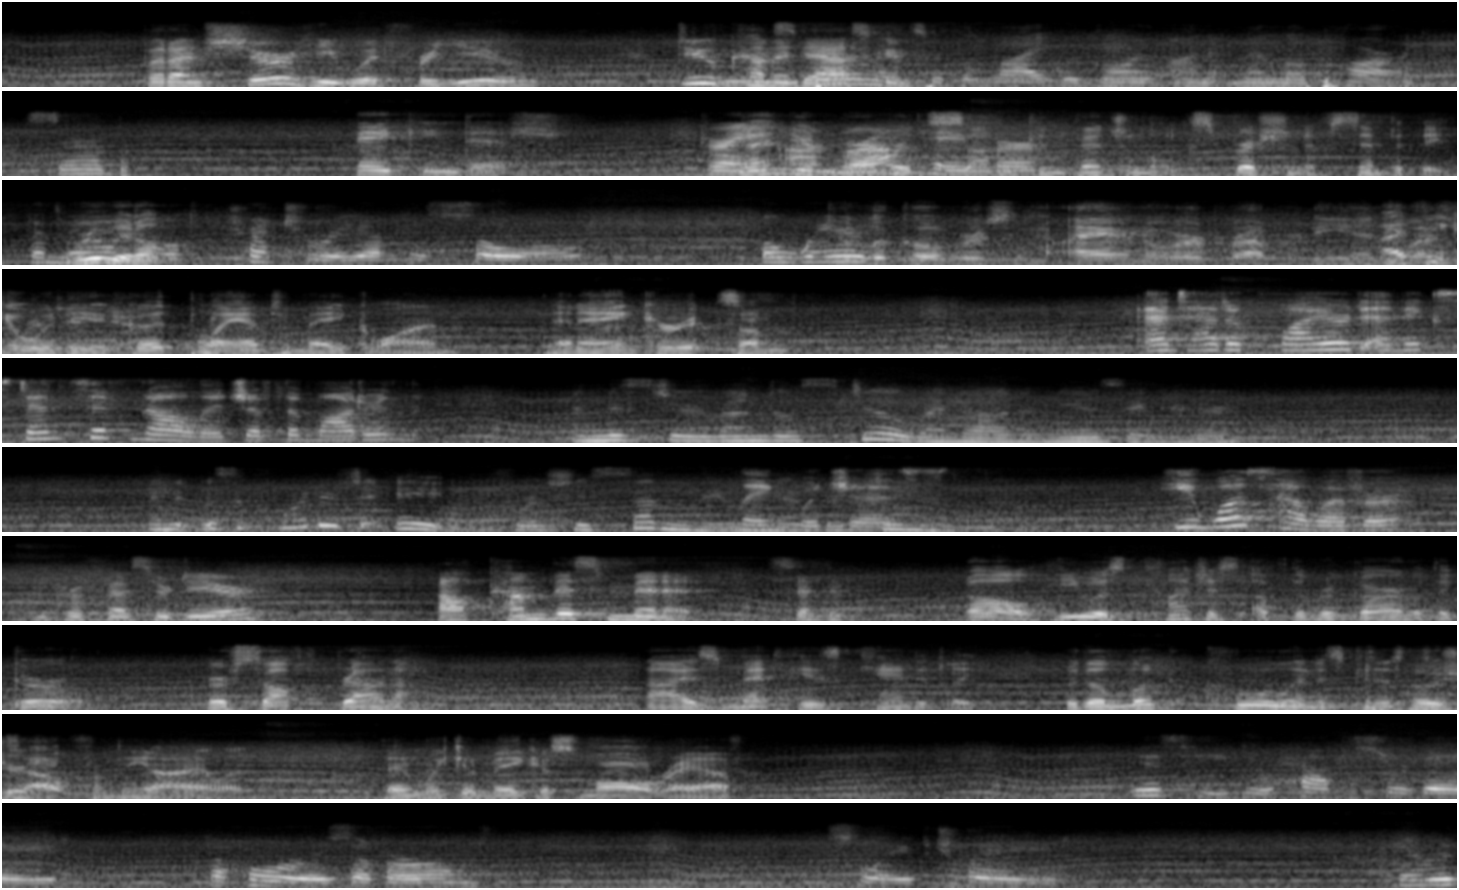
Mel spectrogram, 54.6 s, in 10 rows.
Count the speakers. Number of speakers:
9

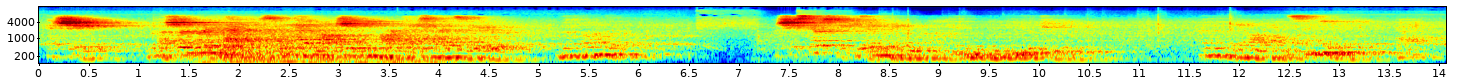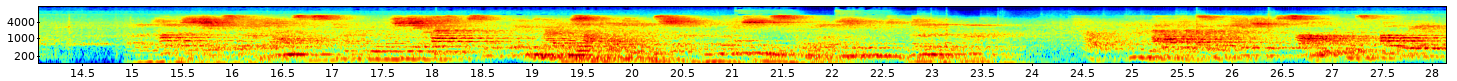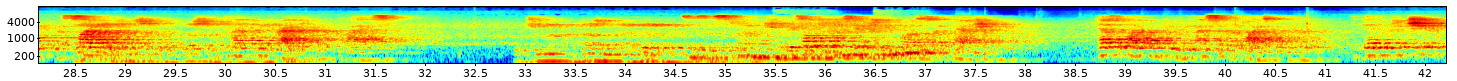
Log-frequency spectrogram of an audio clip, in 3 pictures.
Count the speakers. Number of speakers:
3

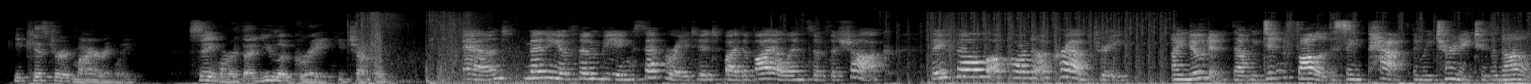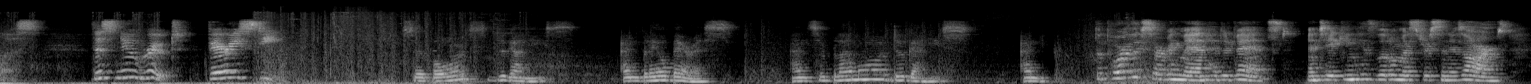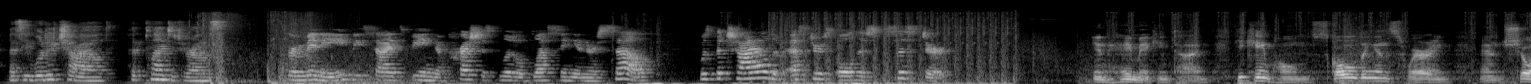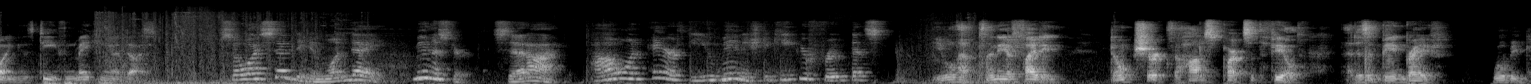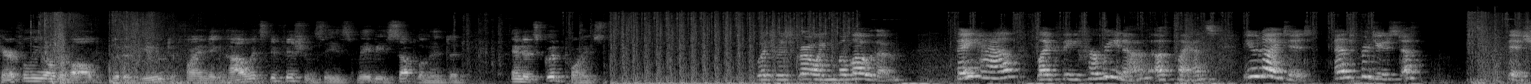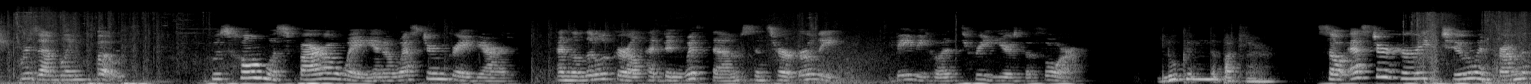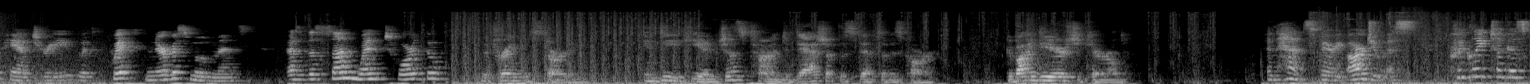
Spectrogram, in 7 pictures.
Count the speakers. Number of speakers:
10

